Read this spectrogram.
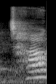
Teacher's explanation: इसी प्रकार से यदि पूछा जाए छा का उच्चारण स्थान क्या है, तो आप देखिएगा छा का उच्चारण स्थान तालु से होता है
